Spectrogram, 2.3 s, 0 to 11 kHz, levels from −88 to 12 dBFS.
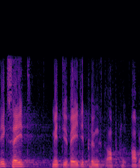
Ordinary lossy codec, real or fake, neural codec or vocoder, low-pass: none; real; none; 7.2 kHz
